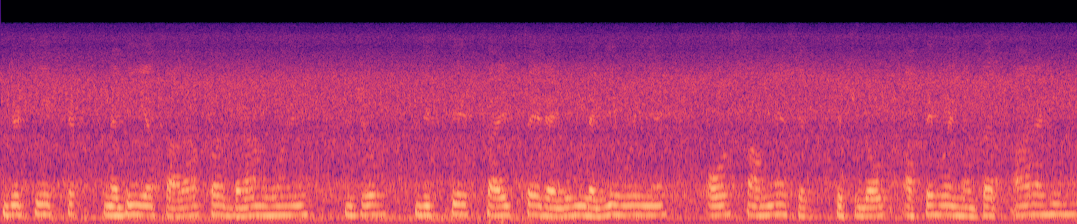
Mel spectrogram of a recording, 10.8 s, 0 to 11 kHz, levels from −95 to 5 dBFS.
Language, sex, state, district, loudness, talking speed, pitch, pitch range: Hindi, male, Chhattisgarh, Raigarh, -15 LUFS, 160 wpm, 135 Hz, 125-145 Hz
